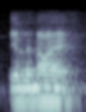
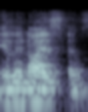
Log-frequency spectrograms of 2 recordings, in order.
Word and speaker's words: Illinois: That's when I learned that Illinois, you don't pronounce the S in Illinois.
